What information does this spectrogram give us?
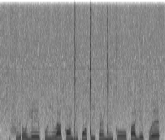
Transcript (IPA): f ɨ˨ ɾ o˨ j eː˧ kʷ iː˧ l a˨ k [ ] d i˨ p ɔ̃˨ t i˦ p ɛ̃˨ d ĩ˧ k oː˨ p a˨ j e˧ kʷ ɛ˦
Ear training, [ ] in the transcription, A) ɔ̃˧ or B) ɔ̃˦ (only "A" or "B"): A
